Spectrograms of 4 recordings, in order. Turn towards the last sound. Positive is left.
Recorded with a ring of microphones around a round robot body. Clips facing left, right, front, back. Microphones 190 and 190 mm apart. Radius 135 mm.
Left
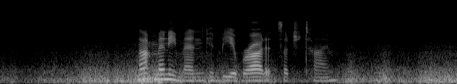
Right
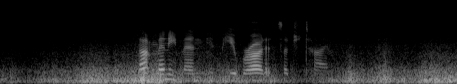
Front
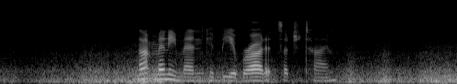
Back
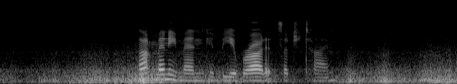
turn(degrees=75)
